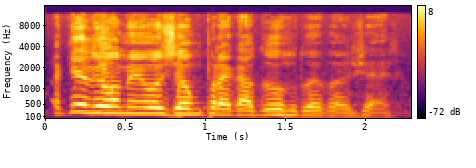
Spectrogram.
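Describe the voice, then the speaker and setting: Man, pastor, emphatic sermon, very high voice, long church reverb. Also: fairly quick, a little mellow. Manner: emphatic storytelling, often addressing the congregation directly. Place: church sanctuary.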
